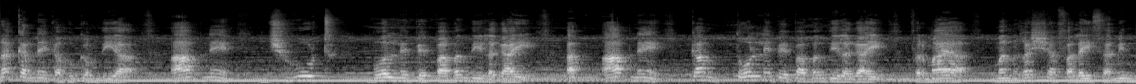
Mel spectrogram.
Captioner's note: Arabic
